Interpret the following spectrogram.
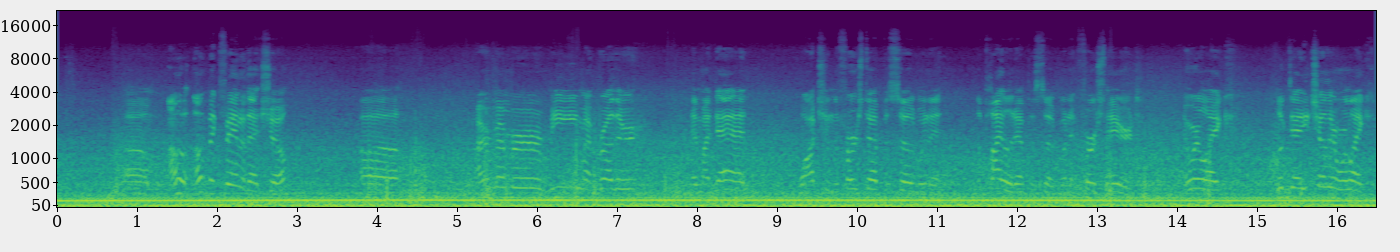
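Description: Steady low drone of a 1967 Chevrolet Caprice's engine and road noise at cruising speed, heard from inside the car's cabin, with a man's voice over it.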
